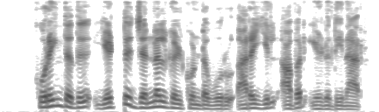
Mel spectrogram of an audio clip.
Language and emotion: Tamil, neutral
